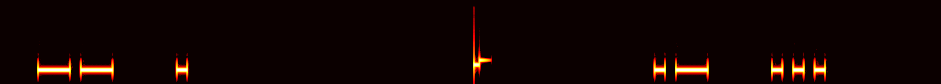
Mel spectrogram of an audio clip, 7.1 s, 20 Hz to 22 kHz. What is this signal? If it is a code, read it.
Morse code, heard as a keyed tone, about 15 wpm, spaced as for 11 wpm, 700 Hz. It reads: ME AS
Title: 2x Character Spacing - Top 200 Words - 15wpm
